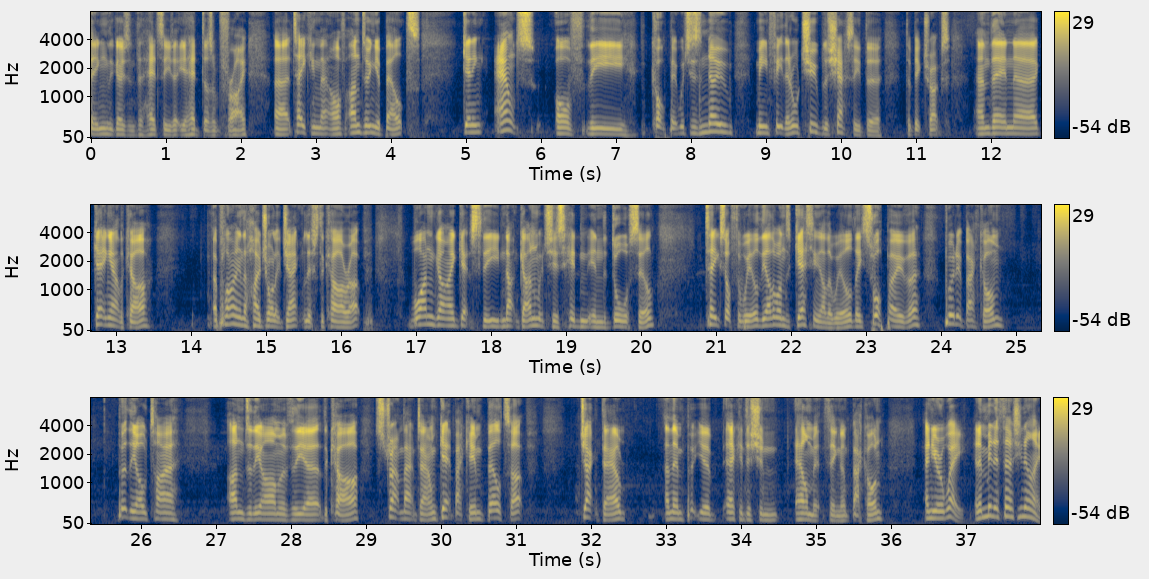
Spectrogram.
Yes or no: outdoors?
yes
